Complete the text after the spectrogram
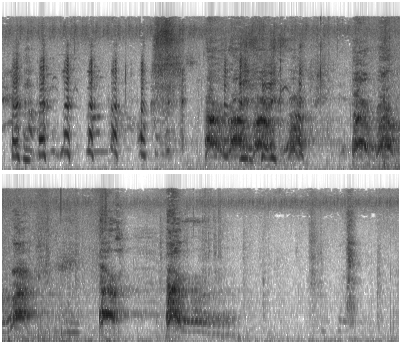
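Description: A dog barks repeatedly and loudly, a fast run of sharp barks followed by longer, more insistent bursts with yips, then tapering off into quieter, scattered sounds.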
